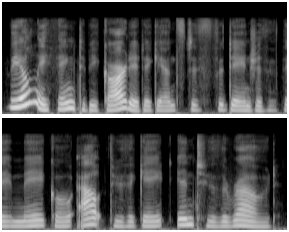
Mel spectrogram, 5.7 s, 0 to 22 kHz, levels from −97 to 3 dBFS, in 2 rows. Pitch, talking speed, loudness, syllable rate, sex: 185 Hz, 220 wpm, -21 LUFS, 4.8 syllables/s, female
